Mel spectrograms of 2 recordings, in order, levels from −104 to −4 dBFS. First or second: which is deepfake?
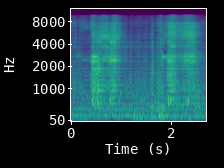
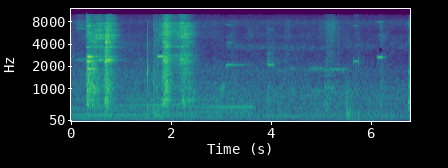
first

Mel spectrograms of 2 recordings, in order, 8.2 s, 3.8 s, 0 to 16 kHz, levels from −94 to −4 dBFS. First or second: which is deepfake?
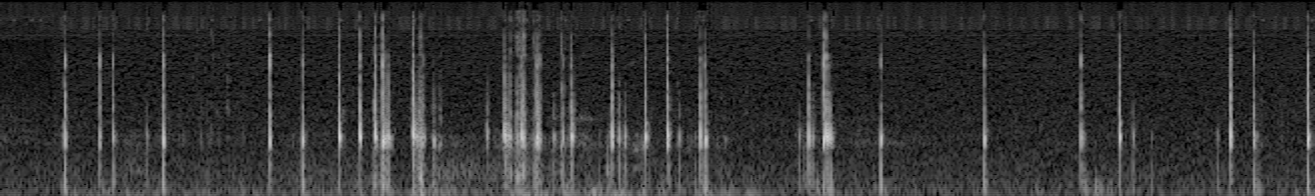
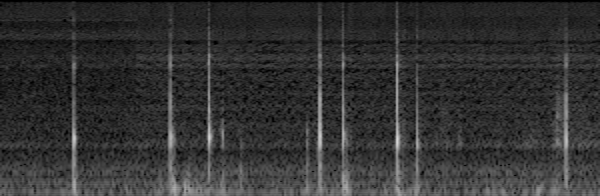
second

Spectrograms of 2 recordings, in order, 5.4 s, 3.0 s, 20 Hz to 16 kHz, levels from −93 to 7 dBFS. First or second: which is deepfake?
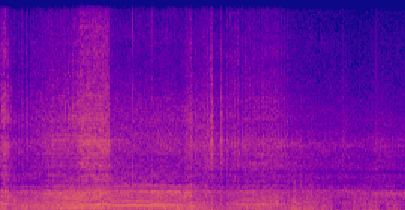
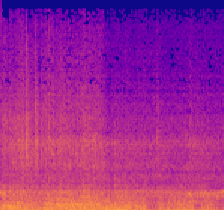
second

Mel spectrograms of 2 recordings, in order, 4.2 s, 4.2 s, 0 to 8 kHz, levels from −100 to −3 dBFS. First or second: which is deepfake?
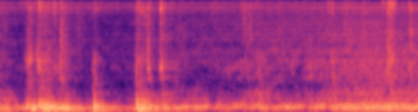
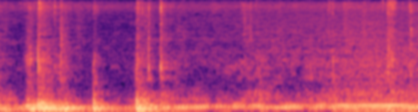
first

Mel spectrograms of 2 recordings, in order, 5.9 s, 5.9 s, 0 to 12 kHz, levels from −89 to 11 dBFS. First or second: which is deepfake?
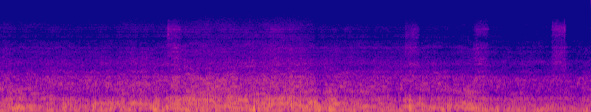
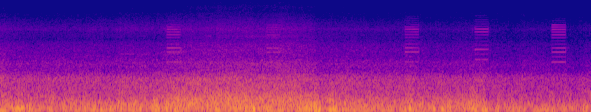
first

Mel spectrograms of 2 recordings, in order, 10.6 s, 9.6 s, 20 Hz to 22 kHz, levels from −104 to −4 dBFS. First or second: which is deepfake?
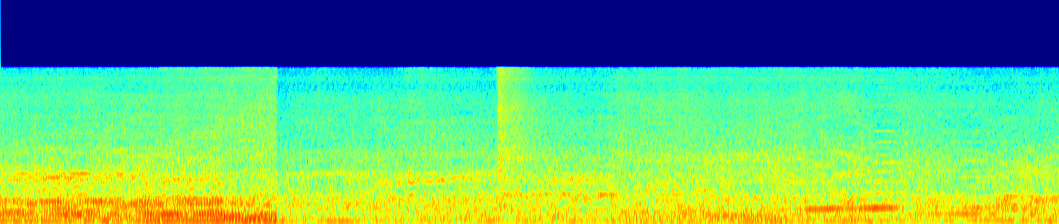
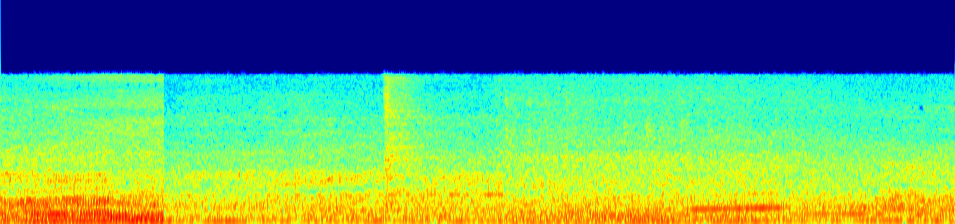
first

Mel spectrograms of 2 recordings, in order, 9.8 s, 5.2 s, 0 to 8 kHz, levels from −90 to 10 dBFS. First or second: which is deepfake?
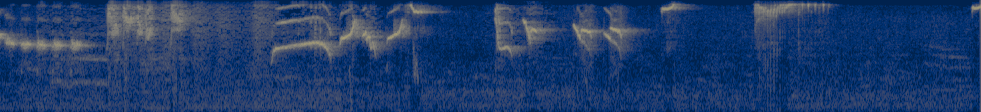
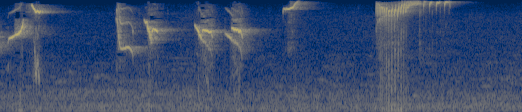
first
